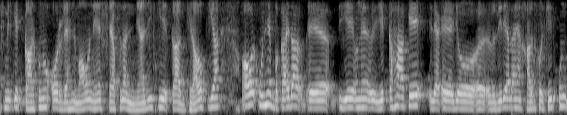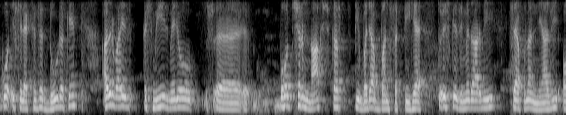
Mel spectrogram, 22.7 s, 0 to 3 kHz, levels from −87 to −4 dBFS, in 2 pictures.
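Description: From start to finish the sound has a gritty, metallic edge. The high content is gone, and in its place are harsh tones that track nothing in the material and are packed hard against a ceiling at 3 kHz. This is aliasing. The fold point suggests the audio was resampled to about 6 kHz with no low-pass filter first. Everything above 3 kHz reflected back down to false pitches, sitting roughly 30 dB under the sound.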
